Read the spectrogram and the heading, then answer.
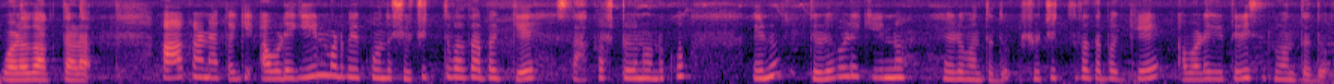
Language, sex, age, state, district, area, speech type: Kannada, female, 30-45, Karnataka, Dharwad, rural, spontaneous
